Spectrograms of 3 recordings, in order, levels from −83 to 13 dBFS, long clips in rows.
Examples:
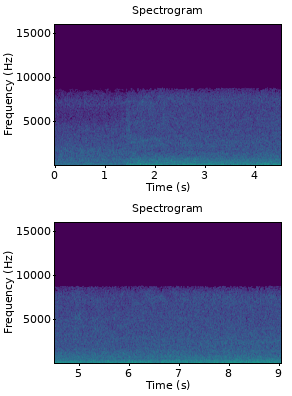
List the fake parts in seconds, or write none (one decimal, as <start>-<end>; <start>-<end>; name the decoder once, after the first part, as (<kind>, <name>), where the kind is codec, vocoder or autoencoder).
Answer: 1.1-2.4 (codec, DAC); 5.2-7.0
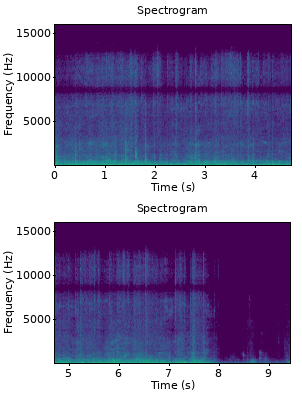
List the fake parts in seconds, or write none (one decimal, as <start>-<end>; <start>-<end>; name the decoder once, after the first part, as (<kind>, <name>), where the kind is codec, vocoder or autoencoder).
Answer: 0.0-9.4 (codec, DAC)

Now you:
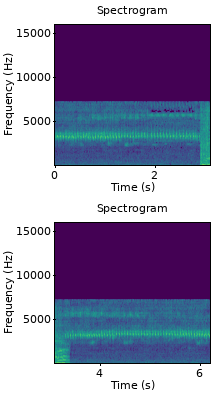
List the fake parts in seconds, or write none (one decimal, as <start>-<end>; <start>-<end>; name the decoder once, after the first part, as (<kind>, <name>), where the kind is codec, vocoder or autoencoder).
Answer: 0.0-1.9 (codec, DAC); 2.8-6.2

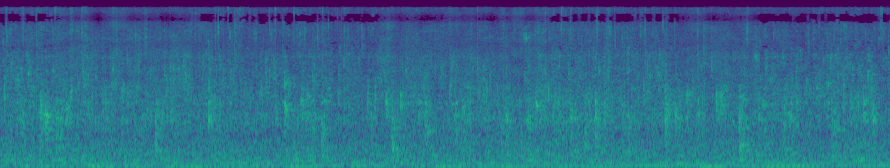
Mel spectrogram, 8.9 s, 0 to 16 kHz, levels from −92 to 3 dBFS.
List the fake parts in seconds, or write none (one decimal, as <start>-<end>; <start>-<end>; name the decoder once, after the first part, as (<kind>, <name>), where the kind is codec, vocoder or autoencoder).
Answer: 0.6-2.0 (codec, DAC); 3.8-5.5; 6.8-7.6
